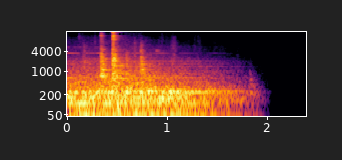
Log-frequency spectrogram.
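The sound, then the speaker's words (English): Lift doors slide open on the second floor, the departures level with check-in and bag drop, with a steady mechanical rumble and a soft whir, lasting about two seconds before cutting off abruptly into silence. “Doors opening. Second floor.”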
